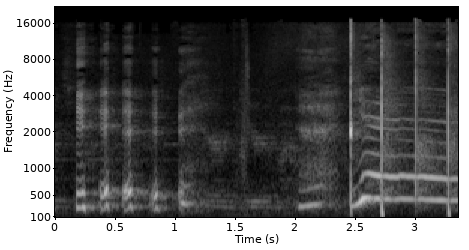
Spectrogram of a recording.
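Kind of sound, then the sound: human body sound, hands clapping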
